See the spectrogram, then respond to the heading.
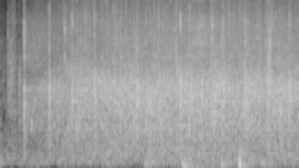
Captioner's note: applause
